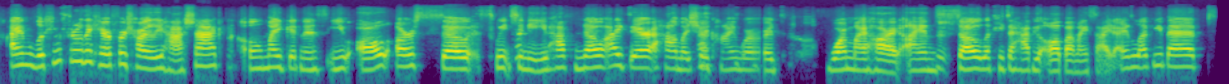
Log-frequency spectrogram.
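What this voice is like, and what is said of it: Mock American accent. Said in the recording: “I'm gonna do it in an American voice because it's even worse.”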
